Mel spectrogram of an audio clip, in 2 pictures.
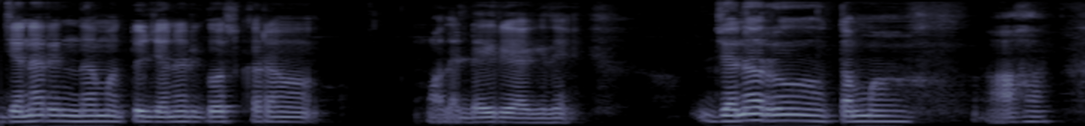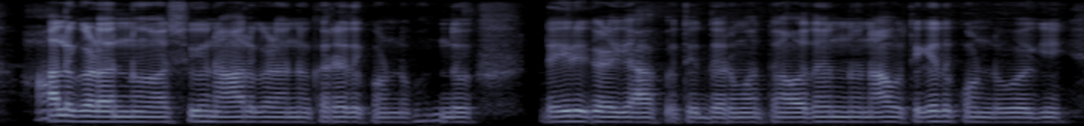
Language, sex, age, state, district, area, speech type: Kannada, male, 18-30, Karnataka, Koppal, rural, spontaneous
